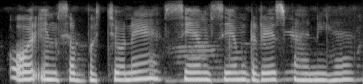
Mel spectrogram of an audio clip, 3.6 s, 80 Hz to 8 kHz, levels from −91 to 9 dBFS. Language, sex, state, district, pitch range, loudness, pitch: Hindi, female, Uttar Pradesh, Saharanpur, 235-250 Hz, -16 LUFS, 245 Hz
